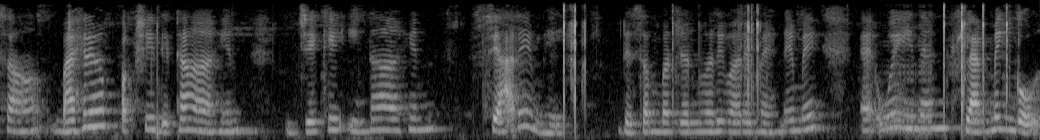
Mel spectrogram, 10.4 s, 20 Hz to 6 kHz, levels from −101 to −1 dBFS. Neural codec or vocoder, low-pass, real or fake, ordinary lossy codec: none; 5.4 kHz; real; none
